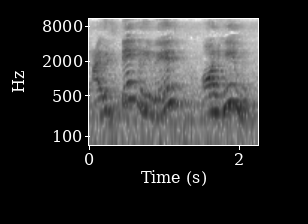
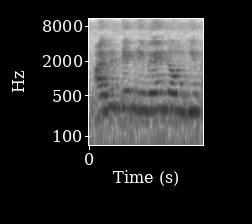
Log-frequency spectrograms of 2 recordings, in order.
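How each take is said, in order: First: It is said in a threatening, menacing tone. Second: It is said flatly, without any threat. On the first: The speaker calls it right. "बोलने का भी तरीका ऐसे होना चाहिए" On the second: The speaker calls it wrong. "ऐसे नहीं बोलिएगा"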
